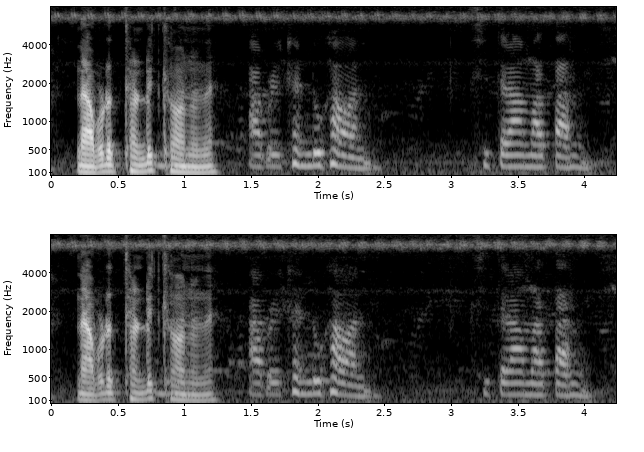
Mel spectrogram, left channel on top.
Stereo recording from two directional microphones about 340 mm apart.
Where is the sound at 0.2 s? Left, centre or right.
Centre.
